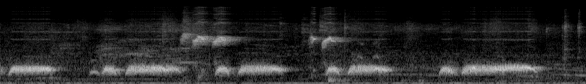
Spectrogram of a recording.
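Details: Tame spotted dove from a dove farm in Ba Vi, Vietnam, giving loud, hollow cooing phrases: short grace notes then a drawn-out coo, repeated about five times, with faint high chirps from other birds between them.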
